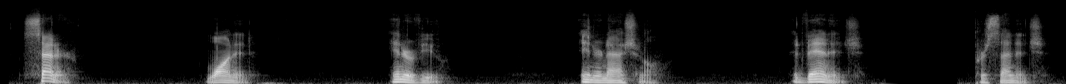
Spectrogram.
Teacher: These are examples where T is silent after N.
